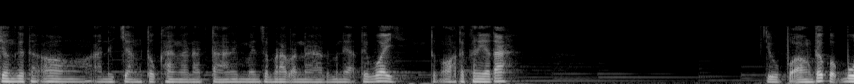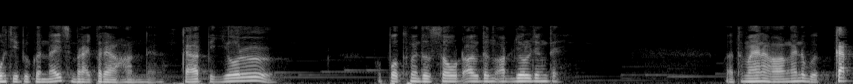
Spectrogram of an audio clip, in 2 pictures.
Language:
Vietnamese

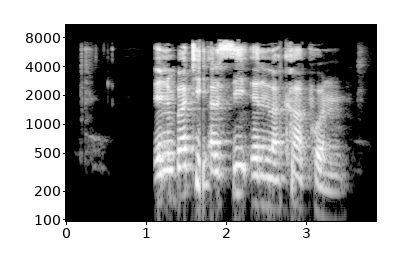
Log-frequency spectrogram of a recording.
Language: Esperanto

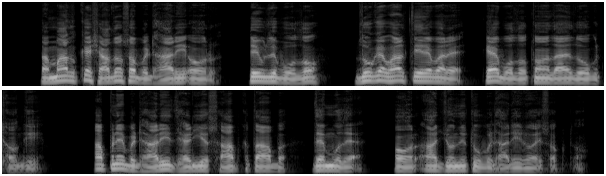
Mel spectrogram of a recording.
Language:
Kullu Pahari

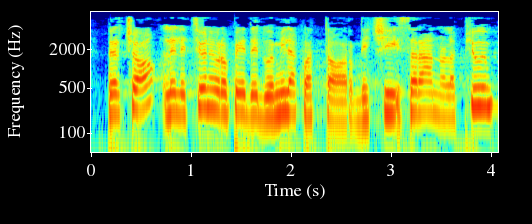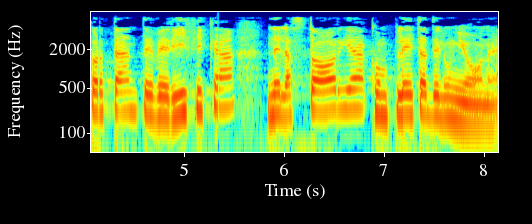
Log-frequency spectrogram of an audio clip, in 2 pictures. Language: Italian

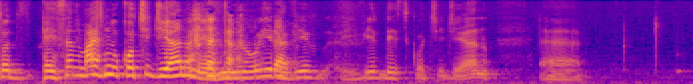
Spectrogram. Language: Portuguese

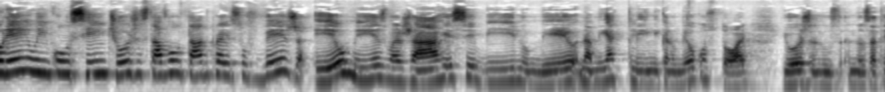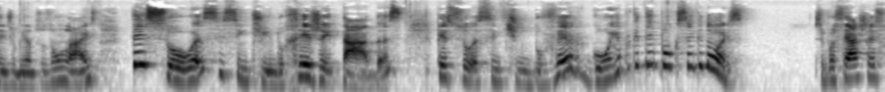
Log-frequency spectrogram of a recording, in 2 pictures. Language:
Portuguese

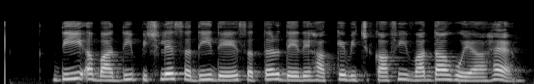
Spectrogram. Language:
Punjabi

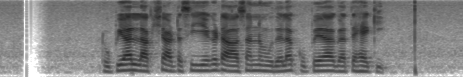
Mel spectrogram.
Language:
Sinhala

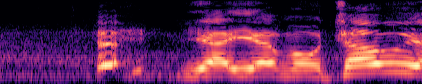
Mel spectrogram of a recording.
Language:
Japanese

